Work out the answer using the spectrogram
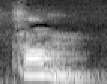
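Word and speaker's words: thumb: sketch restaurant restaurant restaurant थम थम थम बी साइलेंट मॉर्गेज मॉर्गेज ी साइलेंट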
